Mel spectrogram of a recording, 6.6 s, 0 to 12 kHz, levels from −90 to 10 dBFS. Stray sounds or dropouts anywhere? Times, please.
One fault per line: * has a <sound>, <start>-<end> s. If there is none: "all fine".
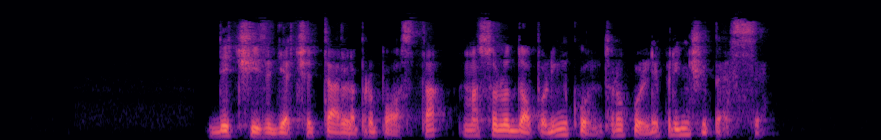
all fine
